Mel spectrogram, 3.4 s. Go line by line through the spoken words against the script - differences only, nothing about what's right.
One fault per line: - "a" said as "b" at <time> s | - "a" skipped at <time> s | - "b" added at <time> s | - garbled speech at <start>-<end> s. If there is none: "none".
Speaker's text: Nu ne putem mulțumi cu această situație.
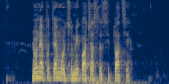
none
